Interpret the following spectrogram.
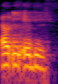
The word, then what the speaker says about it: lead: Yeah, LEAD. Not lead. Lead is the verb. We're talking about the element now. You pronounce it lead.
